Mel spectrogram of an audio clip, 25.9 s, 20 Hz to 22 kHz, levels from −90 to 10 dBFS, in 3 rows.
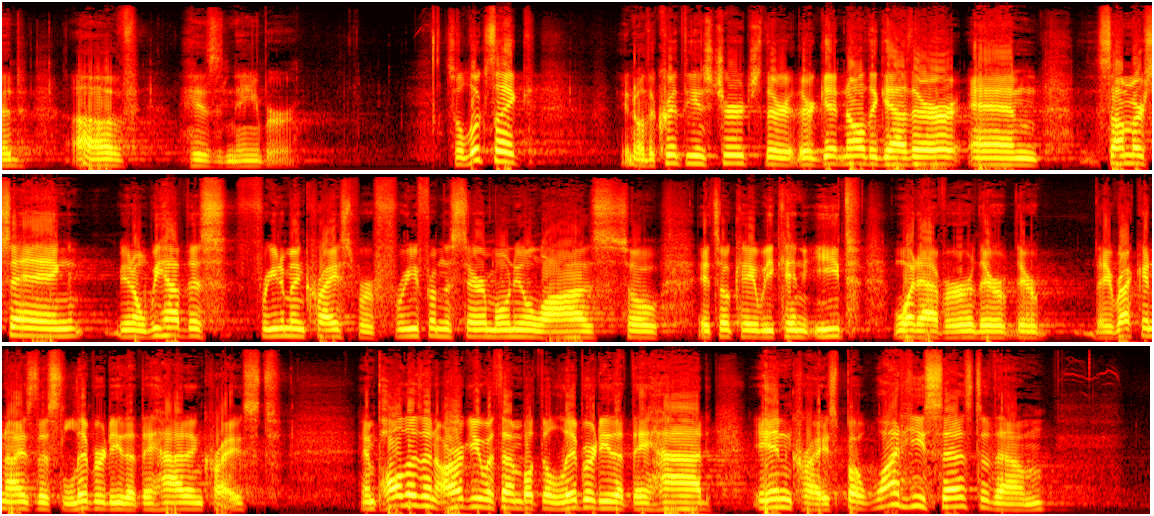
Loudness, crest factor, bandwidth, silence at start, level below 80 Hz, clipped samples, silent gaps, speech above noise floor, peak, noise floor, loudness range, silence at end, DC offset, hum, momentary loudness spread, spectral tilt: -10 LUFS; 12 dB; over 20 kHz; 0 s; -40 dBFS; 0.3%; none; 46 dB; 0 dBFS; -56 dBFS; 5 LU; 0.8 s; under 0.1%; none; 12 LU; -3 dB/octave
